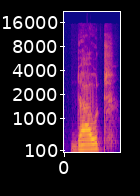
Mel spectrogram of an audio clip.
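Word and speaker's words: debt: जैसे डैट इसको डेब्ट नहीं बोलते, डाउट, शटल।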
